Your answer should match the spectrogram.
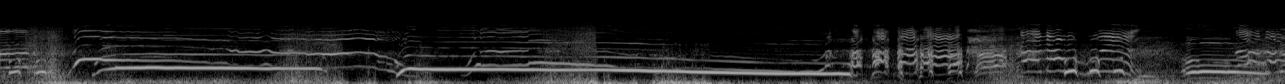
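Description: A rider on a SlingShot catapult ride screaming in two long held cries, the second longer, its pitch sagging slowly before it breaks off. From about two-thirds in, short excited yelps and laughter.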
